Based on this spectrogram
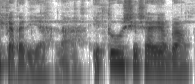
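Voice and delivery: ordinary talk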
